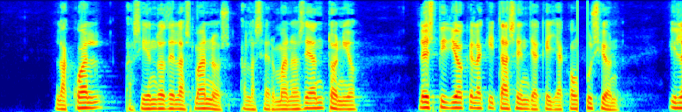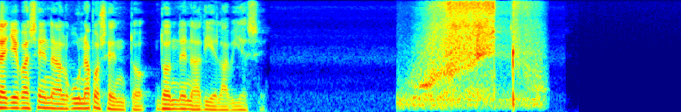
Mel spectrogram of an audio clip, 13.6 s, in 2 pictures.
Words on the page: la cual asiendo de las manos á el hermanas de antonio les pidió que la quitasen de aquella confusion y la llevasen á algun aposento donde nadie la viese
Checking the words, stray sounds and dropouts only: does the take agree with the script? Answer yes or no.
no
